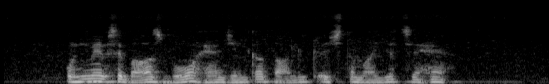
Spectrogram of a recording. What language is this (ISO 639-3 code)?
urd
